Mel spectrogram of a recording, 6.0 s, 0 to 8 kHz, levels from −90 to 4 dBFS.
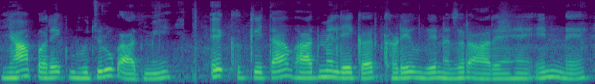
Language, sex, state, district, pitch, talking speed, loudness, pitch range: Hindi, male, Uttar Pradesh, Ghazipur, 155 Hz, 180 wpm, -25 LUFS, 145-165 Hz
